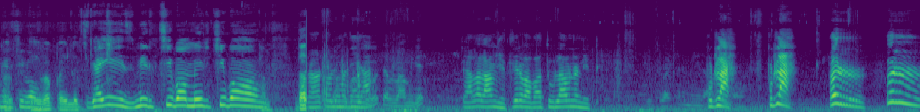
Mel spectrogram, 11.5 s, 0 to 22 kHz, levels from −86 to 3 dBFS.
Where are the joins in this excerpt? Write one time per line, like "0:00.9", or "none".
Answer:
0:03.9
